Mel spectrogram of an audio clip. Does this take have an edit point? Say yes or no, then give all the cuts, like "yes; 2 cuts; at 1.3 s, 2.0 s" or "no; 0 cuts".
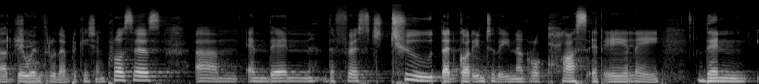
no; 0 cuts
